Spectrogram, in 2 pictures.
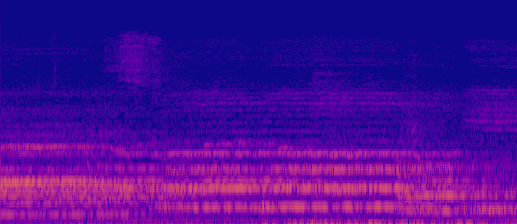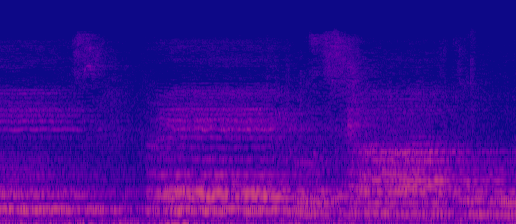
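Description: Upper-voice (SSAA) youth choir singing a cappella in slow, sustained chords, the harmony shifting together every two seconds or so. Soft hissing consonants come at a few of the chord changes.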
